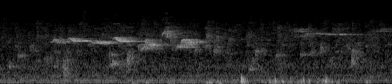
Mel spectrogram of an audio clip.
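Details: A Karoo thrush sings a run of fluty, warbled phrases, then a thinner high whistle, over a low hum and soft thumps; this species sings every summer morning, first to start, usually before sunrise.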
